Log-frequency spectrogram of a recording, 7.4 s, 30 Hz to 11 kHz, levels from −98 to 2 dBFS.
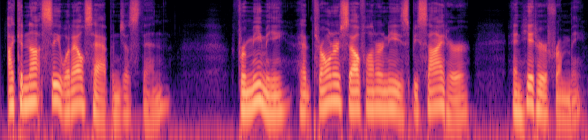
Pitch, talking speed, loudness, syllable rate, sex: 110 Hz, 195 wpm, -20 LUFS, 5.4 syllables/s, male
